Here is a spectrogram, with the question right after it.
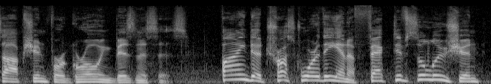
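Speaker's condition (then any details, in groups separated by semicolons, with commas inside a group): No condition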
